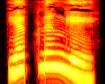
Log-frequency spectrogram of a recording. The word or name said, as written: ಯತ್ನಂಗೆಯ್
